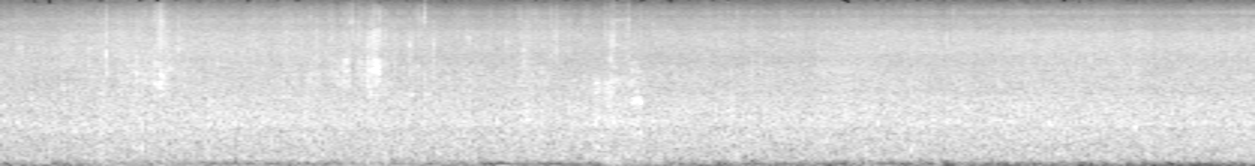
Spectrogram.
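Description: Clear mountain stream flowing steadily, a continuous even rush of water, with a few faint ticks about one, two and a half, and four seconds in.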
